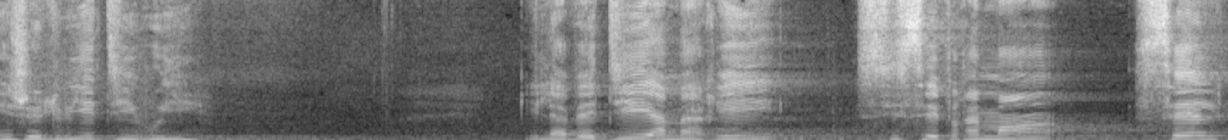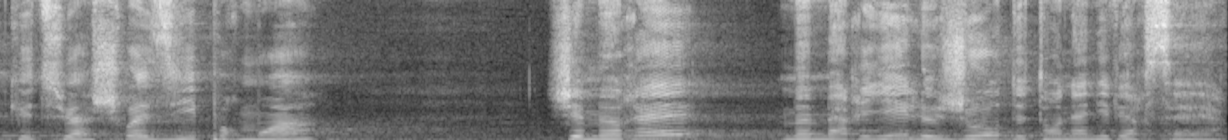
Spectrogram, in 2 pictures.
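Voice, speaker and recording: A woman speaking at a very slow pace, with long, frequent pauses and audible room echo. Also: fairly high pitch for a woman. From Quebec, Quebec City. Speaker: retired nurse, missionary. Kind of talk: testimony.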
